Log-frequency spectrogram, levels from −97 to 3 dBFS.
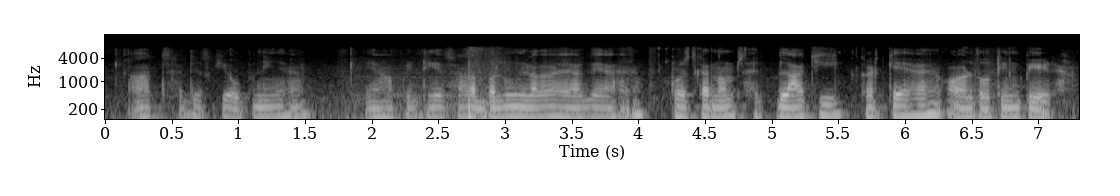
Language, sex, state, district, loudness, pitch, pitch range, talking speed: Hindi, male, Bihar, Madhepura, -35 LUFS, 110 Hz, 110-120 Hz, 205 wpm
